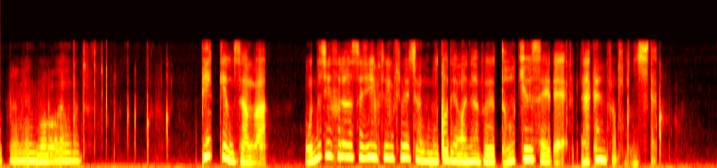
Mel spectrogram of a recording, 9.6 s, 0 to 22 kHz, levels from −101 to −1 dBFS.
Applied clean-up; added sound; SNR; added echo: neural diffusion model UNIVERSE++.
